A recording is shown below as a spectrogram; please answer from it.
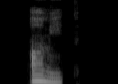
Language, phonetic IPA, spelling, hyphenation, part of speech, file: Hungarian, [ˈɒmit], amit, amit, pronoun, Hu-amit.ogg
- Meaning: which, what (accusative singular of ami)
